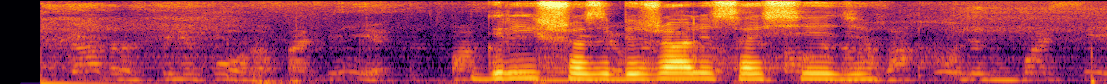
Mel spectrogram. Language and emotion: Russian, sad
